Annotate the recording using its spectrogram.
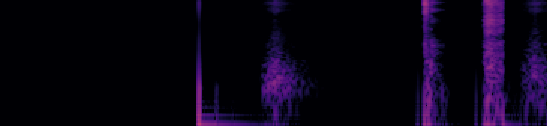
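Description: Sharp digital sword strikes and hit sounds ring out from a retro video game.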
